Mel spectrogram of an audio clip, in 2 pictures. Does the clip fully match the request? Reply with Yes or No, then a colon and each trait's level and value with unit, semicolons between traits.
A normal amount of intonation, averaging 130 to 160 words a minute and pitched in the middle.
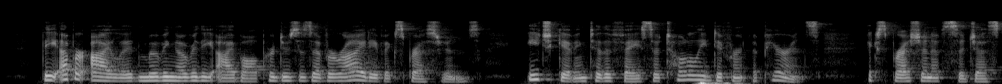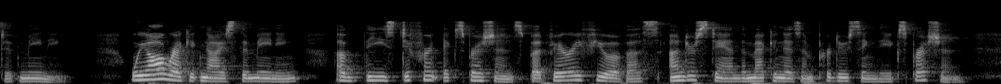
Yes: average, 3.9 semitones; average, 145 wpm; medium, 160 Hz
